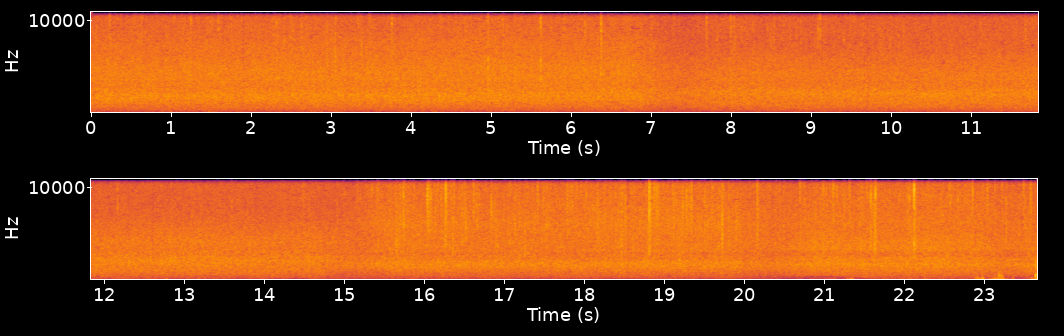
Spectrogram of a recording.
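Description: Steady hiss of heavy rain mixed with the rush of the flooding Smith River, an even noise with no breaks. A few low thumps come near the end.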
